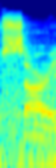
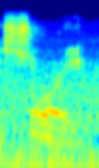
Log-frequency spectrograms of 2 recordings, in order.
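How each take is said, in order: First: It is said in an American accent. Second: It is said in a Canadian accent. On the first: "instead of sorry" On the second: "the Canadians who say"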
